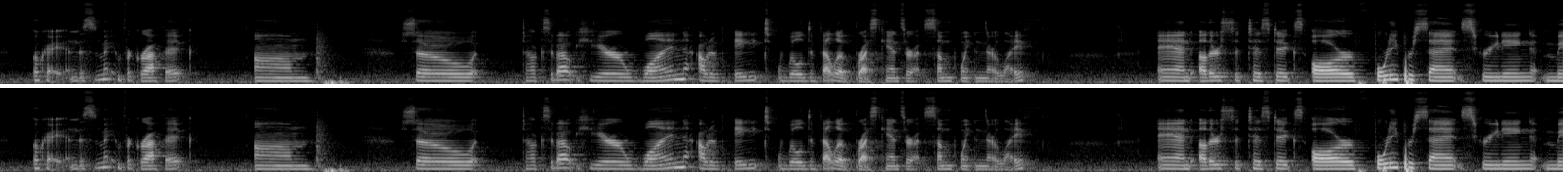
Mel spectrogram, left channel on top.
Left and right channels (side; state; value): both; identical; correlation 1.00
